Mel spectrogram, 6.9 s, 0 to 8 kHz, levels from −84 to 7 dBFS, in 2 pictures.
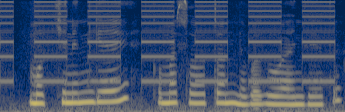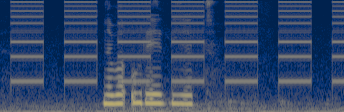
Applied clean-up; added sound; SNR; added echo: none; Alarm; 11 dB; none.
